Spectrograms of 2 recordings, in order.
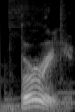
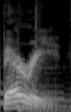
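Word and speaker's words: bury: doing wrong this time it's bur but everyone else says Berry it's spelled with a u why wouldn't it be burry there is cuz the English language acts like that sometimes James that's why Barry but that's a different word and it's clearly spelled with an E not to mention an extra R which doesn't seem to affect anything this is burri that's Barry if we have two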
